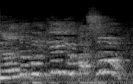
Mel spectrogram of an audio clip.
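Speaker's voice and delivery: a coworker's startled, rising concern; concerned surprise. Retold or imitated. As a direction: ask in alarm what happened. Coworker presses anxiously.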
